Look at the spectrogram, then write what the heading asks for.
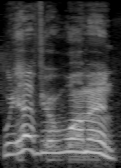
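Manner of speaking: loud high monster bellow; Cookie Monster voice. Retold or imitated. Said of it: "like, Cookie Monster voice".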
